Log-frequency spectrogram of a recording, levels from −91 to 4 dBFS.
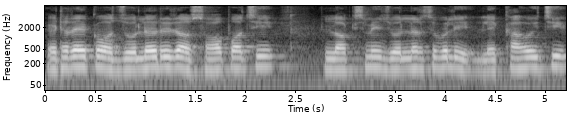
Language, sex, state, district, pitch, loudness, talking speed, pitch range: Odia, male, Odisha, Nuapada, 145 Hz, -16 LUFS, 140 wpm, 140-155 Hz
